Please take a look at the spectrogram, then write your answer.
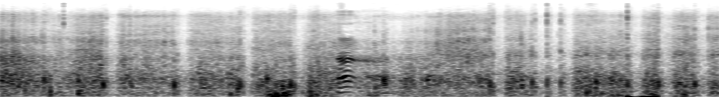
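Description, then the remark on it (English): New Year's fireworks burst and crackle in a dense, continuous barrage of sharp, loud pops and bangs, with a brief whistling rise partway through. “And you can hear the fireworks splashing around me.”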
